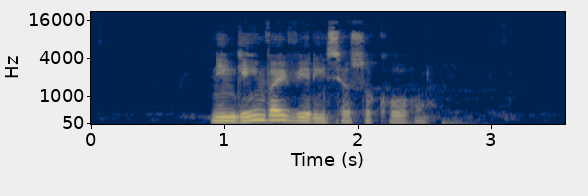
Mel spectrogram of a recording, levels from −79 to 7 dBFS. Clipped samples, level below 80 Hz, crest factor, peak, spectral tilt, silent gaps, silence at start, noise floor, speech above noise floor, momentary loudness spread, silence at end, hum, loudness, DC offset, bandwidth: under 0.1%; -56 dBFS; 18 dB; -4 dBFS; -5 dB/octave; none; 0.9 s; -70 dBFS; 50 dB; 15 LU; 1.05 s; none; -20 LUFS; under 0.1%; 16 kHz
